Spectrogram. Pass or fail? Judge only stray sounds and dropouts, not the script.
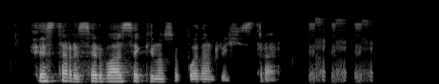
fail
